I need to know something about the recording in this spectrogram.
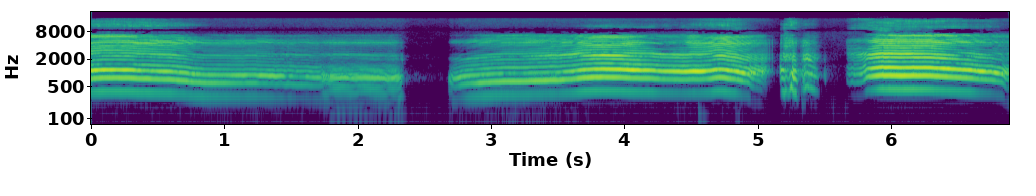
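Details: Infant boy crying: loud, sustained wailing cries with short pauses and catches of breath between them; ordinary infant crying.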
